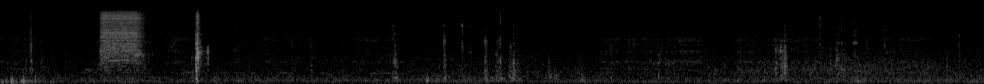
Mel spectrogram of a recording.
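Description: Hand tools and small parts being handled during engine-bay work: a brief rasping hiss about a second in, then scattered sharp clicks and light taps.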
